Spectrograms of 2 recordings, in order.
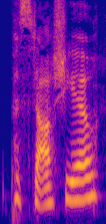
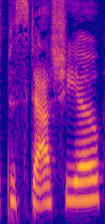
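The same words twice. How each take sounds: First: Second vowel of pistachio said Katie's way; alternate pronunciation. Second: Said in the usual way. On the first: Retold or imitated. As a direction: say pistachio the way a co-host would. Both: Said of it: "as Katie might want to say it".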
